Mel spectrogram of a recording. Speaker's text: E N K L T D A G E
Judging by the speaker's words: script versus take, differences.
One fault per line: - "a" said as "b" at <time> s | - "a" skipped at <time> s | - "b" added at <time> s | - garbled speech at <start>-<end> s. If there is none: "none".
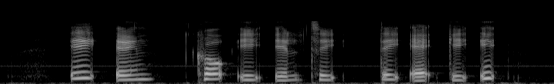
- "E" added at 2.4 s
